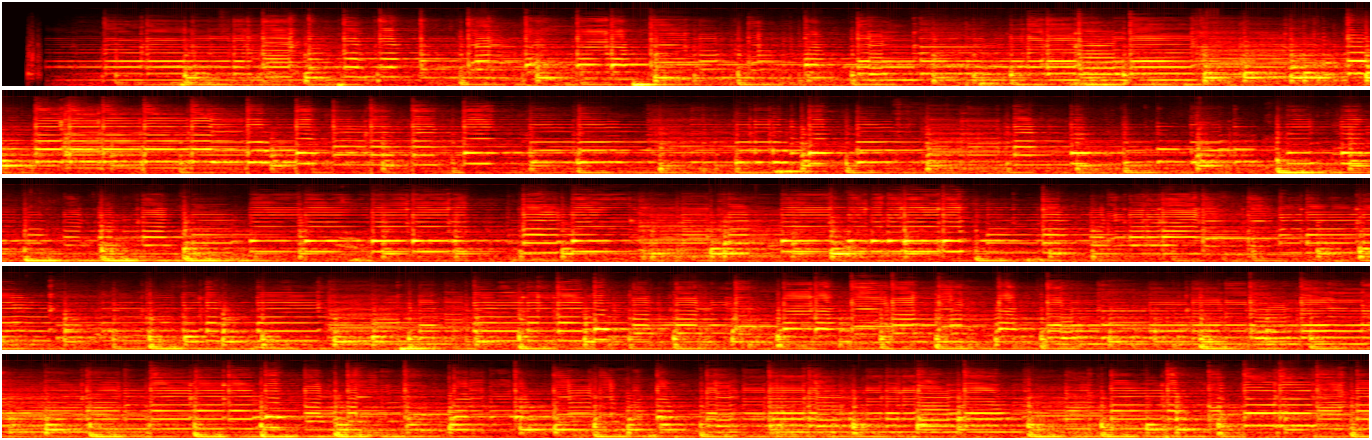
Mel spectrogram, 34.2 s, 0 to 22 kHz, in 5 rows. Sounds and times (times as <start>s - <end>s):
Zither: 0.2s - 34.1s.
